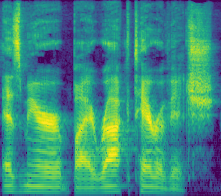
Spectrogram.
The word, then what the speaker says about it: Esmir Bayraktarević: It's Esmir Bayraktarević. I know that because I just looked at the pronunciation guide on their website.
